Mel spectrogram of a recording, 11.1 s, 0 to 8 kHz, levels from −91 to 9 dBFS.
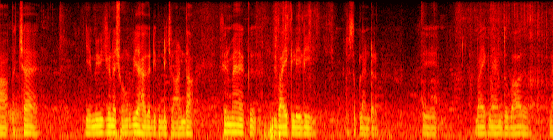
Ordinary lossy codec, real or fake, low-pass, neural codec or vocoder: none; real; none; none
